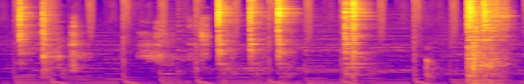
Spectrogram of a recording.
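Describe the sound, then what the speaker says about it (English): A chicken and dumplings stew is stirred in a pot, giving a run of distinct clinks and scrapes of a utensil against the metal, loud and close, with no talk. "Give it a stir."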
